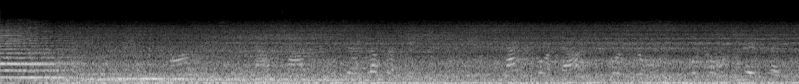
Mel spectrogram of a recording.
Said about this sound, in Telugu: సో WAG 9 లోకోమోటివ్తో ఫ్లాట్ ట్రైన్ అయితే వెళ్తుంది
